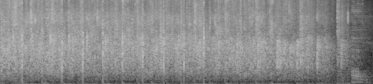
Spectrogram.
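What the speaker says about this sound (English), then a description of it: "perhaps we could just give them all a round of applause again" A lecture audience breaks into dense, lively applause for the speakers, many hands clapping together at a steady level before the sound fades out over the last second.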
